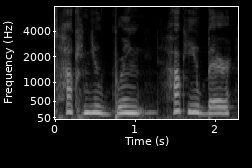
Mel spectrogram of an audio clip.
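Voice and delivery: high, pleading yell; screaming. Retold or imitated. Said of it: "As he screams".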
